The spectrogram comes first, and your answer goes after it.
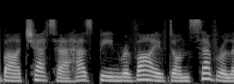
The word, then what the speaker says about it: barchetta: Barchetta, Italian pronunciation, barchetta, which translates as little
